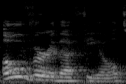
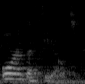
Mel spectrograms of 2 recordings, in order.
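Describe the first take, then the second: First: The word over keeps its v sound. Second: The word over loses its v sound. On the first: "instead of saying over the fields" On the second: "we're taking that V out"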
